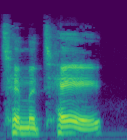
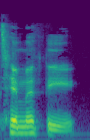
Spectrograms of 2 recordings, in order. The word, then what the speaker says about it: Timothée: Nobody knew, at least I didn't know, his name was pronounced Timothée, not Timothy.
